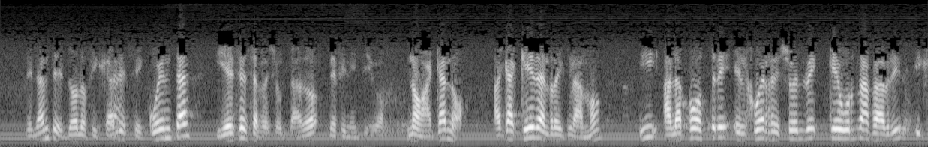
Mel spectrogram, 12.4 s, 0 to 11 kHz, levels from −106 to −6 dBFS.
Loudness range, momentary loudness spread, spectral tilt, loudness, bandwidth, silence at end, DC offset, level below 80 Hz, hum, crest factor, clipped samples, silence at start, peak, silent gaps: 4 LU; 16 LU; -7 dB/octave; -20 LUFS; 4.2 kHz; 0.05 s; under 0.1%; -70 dBFS; 50 Hz at -50 dBFS; 18 dB; under 0.1%; 0.35 s; -2 dBFS; none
